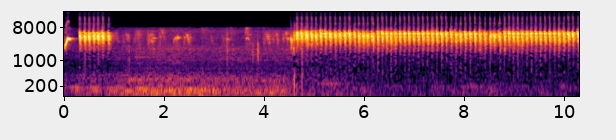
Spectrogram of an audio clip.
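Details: Ngebren song from a bar-winged prinia: a brief burst of rapid high pulses, a few seconds of quiet hum, then a sustained, even, machine-gun-like buzzy trill to the end.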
